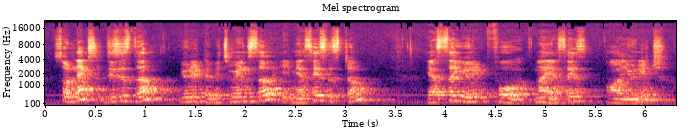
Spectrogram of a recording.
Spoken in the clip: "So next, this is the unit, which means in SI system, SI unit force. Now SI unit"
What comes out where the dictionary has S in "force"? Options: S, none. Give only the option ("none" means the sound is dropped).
none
